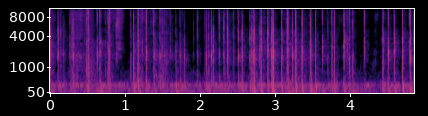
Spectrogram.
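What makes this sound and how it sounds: Long nails rapidly tap and scratch the glossy front cover of a paperback Monet picnic book held upright and solid, giving about thirty quick, dry, bright clicks over soft scratchy rustling. Each tap dies away almost instantly, and the whole clip stays quiet, with little low end.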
